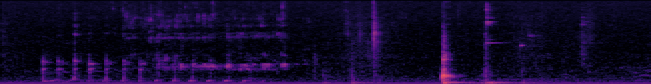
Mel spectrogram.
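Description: Bourbon poured from its glass bottle into a tasting glass: a run of quick glugs, about six a second, lasting about two and a half seconds. Then a loud knock about four seconds in and a softer knock just after.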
